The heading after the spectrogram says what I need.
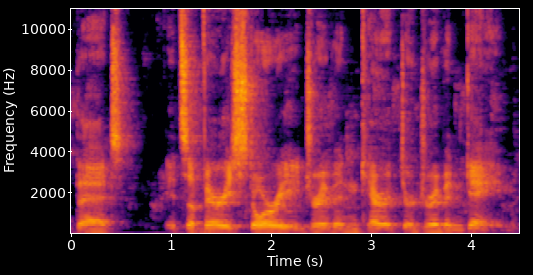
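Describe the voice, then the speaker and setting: A man in casual podcast conversation, speaking in a halting way as he thinks aloud. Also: medium pitch, fairly even intonation. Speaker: podcast co-host. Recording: roomy echo, faint background noise.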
